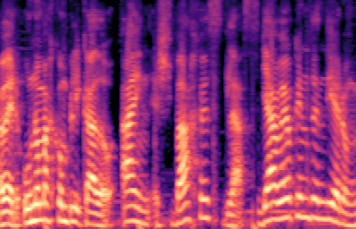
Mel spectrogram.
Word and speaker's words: schwach: Lo único es que recuerden, schwach, aunque no lo parezca, el adjetivo es schwach y es una sola sílaba que tiene una sola vocal y un umlaut.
